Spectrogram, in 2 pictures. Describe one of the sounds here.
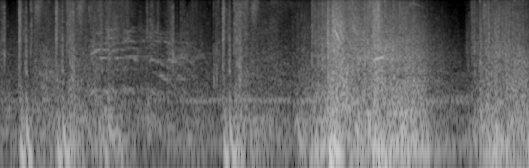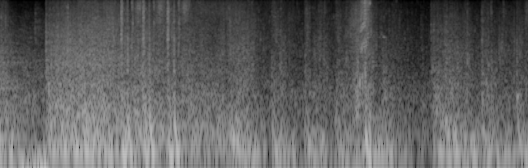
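Rapid gunfire bursts in quick shots.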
